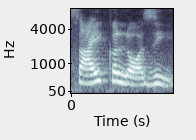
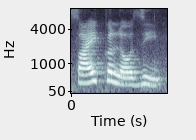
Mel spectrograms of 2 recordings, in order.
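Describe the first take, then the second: No difference in how they are said.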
